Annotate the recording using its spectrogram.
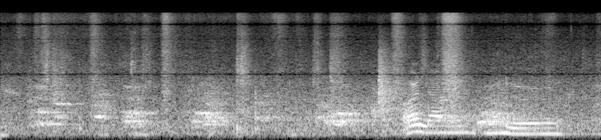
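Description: Indistinct voices murmuring, with a few short clicks scattered through.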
